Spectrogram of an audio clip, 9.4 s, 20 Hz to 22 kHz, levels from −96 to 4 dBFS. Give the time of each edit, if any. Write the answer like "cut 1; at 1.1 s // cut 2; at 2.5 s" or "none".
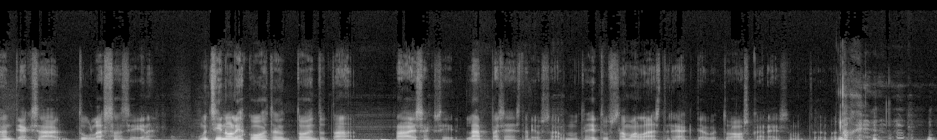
cut 1; at 1.9 s // cut 2; at 2.4 s // cut 3; at 4.0 s // cut 4; at 5.3 s // cut 5; at 5.6 s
